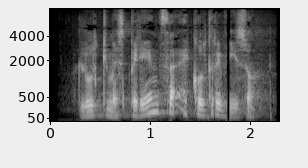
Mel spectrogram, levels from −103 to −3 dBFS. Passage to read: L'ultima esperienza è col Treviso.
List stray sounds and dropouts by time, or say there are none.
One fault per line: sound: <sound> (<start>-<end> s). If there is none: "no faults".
sound: dropout (1.8-1.8 s)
